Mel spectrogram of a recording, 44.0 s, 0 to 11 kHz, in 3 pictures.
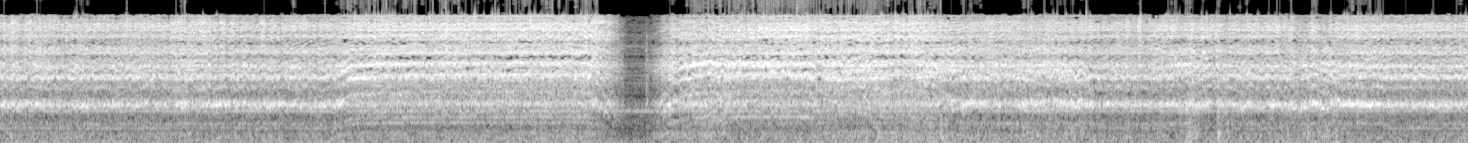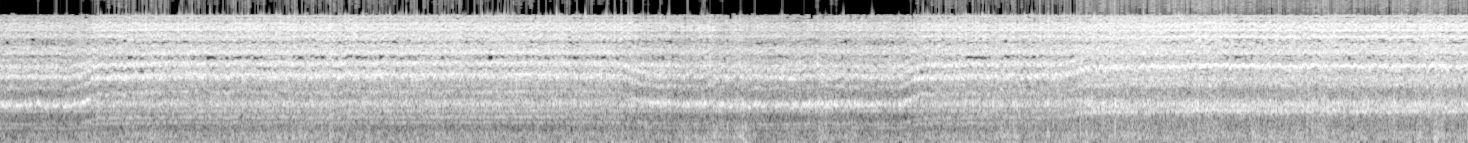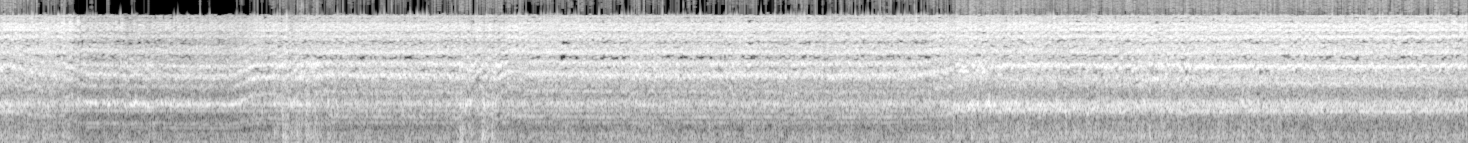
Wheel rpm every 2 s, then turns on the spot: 110, 120, 150, 100, 150, 110, 110, 120, 160, 160, 140, 120, 160, 200, 190, 130, 160, 170, 160, 180, 200, 200.
none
